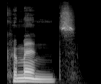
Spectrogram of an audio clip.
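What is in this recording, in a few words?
"commends", British English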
